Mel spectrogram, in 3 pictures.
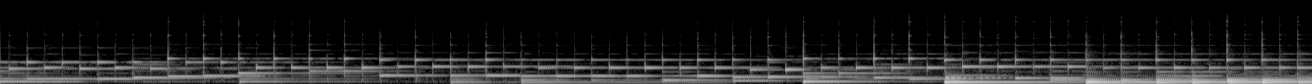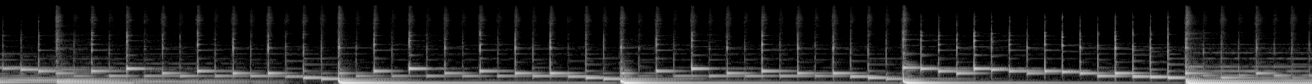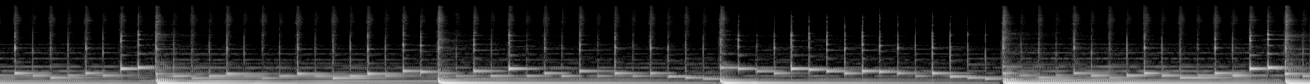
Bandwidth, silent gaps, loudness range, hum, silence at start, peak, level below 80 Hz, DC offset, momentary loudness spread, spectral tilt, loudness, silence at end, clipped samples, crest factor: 12 kHz; none; 11 LU; none; 0 s; -2 dBFS; -20 dBFS; under 0.1%; 16 LU; -7.5 dB/octave; -20 LUFS; 0 s; under 0.1%; 16 dB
